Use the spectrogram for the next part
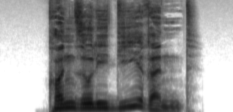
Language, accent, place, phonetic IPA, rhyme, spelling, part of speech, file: German, Germany, Berlin, [kɔnzoliˈdiːʁənt], -iːʁənt, konsolidierend, verb, De-konsolidierend.ogg
- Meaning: present participle of konsolidieren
